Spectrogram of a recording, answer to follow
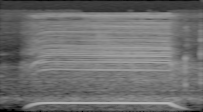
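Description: A steady low hum, held at one level pitch for about a second and a half, with a smooth start and end.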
